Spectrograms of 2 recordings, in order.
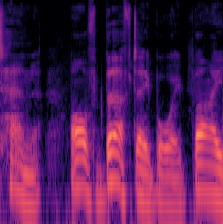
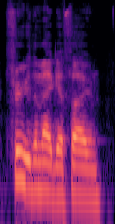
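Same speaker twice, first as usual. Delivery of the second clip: ordinary delivery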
